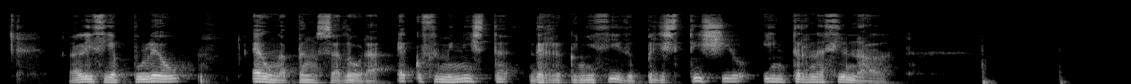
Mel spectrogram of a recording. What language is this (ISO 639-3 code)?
glg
